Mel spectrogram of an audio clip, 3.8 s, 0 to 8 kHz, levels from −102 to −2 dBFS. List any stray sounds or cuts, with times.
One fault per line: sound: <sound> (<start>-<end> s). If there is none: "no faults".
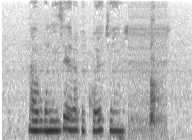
sound: bark (3.0-3.3 s)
